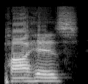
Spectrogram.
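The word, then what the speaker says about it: Pages: ground uh rookie Andy pahz uh you like how I pronounced it similar I think I got it right now you nailed it but his defense sucks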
